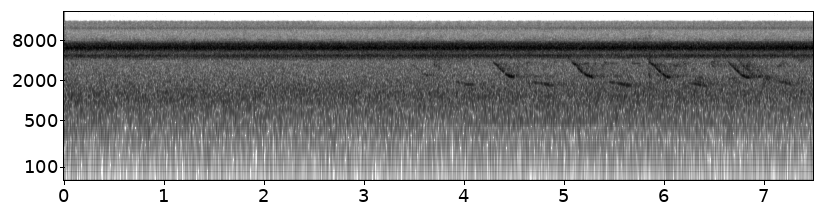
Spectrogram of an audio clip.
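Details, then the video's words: Insistent high buzzing of cicadas in summer holds constant, and a few falling bird chirps appear in the second half. "Birds & Squirrels w/ Cicada sounds"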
